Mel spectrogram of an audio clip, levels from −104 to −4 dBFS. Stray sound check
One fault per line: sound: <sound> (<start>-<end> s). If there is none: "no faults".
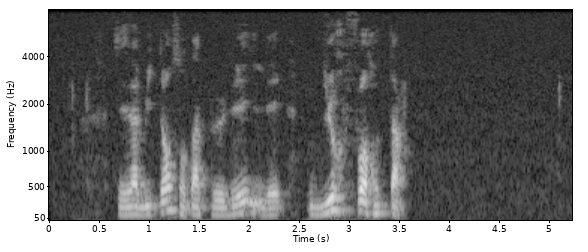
no faults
